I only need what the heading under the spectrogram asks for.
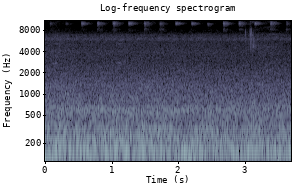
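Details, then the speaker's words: Samsung semi-automatic washing machine spin dryer after repair of a loose, off-centre spin drum: soft even low hum, no thudding or banging; runs smooth and quiet. "अब इसमें कोई problem नहीं आएगी।"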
